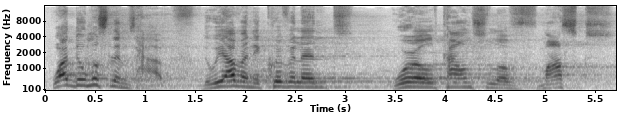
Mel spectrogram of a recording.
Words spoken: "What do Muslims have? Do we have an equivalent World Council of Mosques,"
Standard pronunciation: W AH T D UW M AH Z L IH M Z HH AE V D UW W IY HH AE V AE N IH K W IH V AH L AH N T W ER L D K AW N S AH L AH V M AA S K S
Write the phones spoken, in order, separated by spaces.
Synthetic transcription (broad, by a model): W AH T D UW M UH S L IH M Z HH AE V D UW W IY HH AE V AE N IH K W IH V AH L AH N T W ER L D K AW N S AH L AH V M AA S K S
